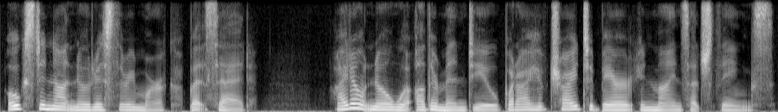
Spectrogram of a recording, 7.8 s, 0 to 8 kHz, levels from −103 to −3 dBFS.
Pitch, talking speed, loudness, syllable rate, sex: 195 Hz, 195 wpm, -20 LUFS, 4.6 syllables/s, female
